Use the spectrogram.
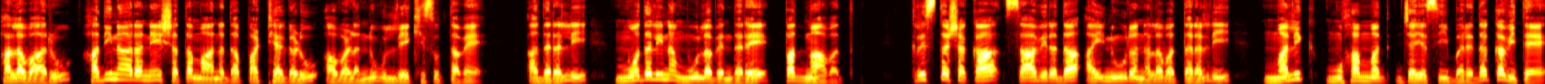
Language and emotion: Kannada, neutral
